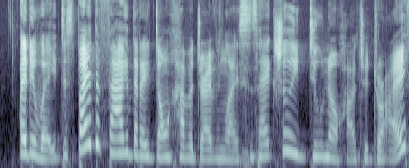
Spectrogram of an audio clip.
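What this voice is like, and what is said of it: Moldovan accent. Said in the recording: “if you're not sure what that accent is from, it's from Moldova”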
